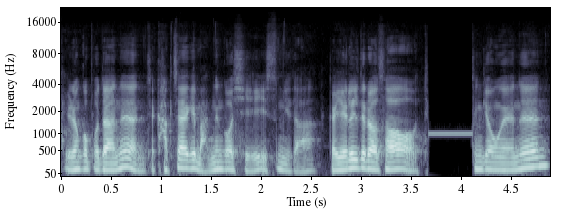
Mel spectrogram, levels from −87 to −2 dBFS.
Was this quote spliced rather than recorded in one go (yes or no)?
no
